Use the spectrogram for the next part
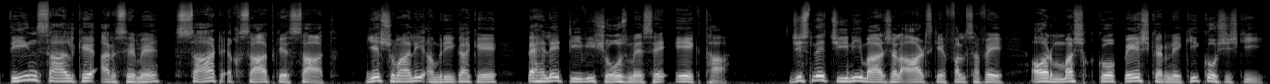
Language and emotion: Urdu, neutral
